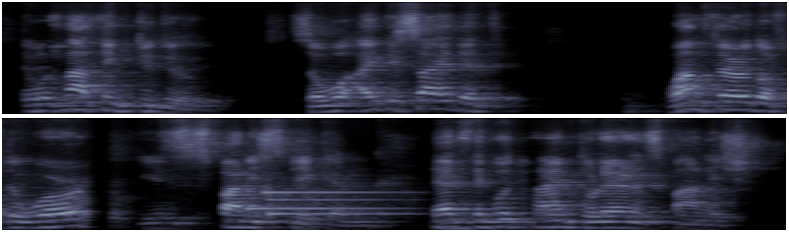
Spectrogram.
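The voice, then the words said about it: Israeli accent. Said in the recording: “Israeli accent”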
